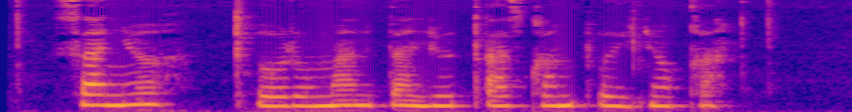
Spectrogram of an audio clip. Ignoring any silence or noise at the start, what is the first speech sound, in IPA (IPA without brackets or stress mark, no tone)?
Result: s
